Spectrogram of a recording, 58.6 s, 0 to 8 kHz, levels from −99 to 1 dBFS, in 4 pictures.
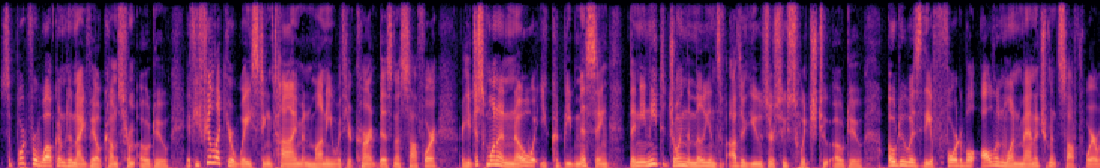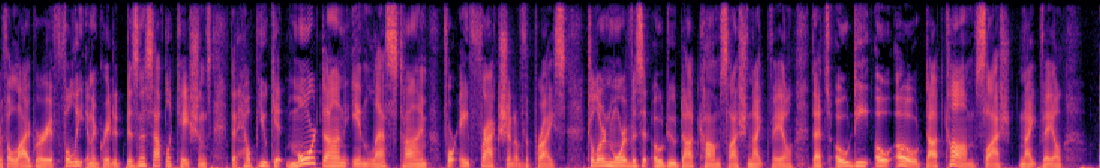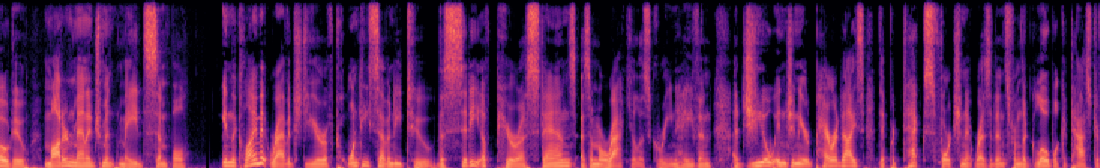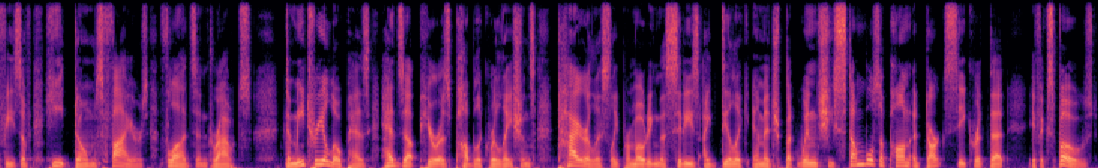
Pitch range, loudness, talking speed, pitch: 100-135 Hz, -24 LUFS, 155 wpm, 115 Hz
